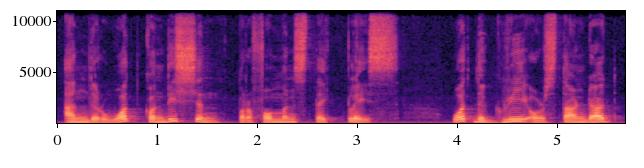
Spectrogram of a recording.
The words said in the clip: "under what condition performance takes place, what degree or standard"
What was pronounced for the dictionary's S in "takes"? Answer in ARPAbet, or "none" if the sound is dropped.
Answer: none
